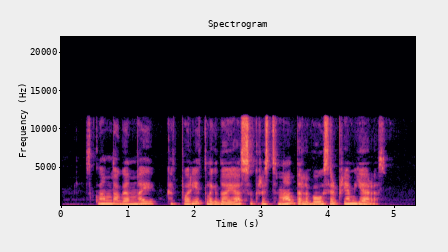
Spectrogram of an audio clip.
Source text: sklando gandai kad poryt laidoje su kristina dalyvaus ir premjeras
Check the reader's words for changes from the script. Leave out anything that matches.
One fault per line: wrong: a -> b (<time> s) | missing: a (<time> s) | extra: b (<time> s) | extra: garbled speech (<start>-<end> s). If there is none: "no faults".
no faults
